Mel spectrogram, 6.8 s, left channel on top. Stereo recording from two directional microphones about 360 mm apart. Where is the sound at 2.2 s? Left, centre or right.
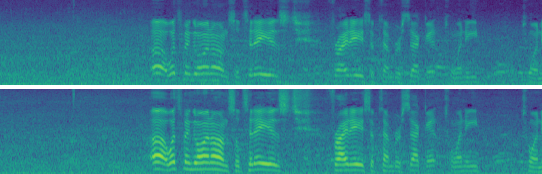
Right.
